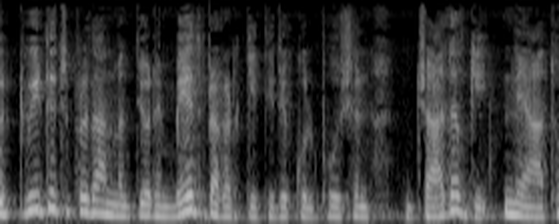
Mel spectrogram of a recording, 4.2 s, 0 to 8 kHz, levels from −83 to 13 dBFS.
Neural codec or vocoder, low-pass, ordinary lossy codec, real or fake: none; 7.2 kHz; AAC, 32 kbps; real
